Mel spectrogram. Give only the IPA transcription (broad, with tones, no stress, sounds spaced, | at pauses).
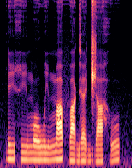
ɾ i˨ h i˨ m o˨ w i˨ m a˧ f a˨ ɡ ɛ˨ d͡ʒ a˨ h u˨˦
